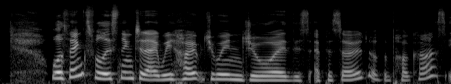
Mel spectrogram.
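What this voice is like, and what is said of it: Sick-sounding voice. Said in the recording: “apologize for my voice. I'm sick again.”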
